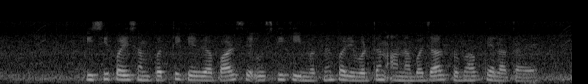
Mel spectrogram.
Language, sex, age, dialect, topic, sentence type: Hindi, female, 18-24, Hindustani Malvi Khadi Boli, banking, statement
